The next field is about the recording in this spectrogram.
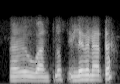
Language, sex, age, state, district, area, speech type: Odia, male, 30-45, Odisha, Puri, urban, conversation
